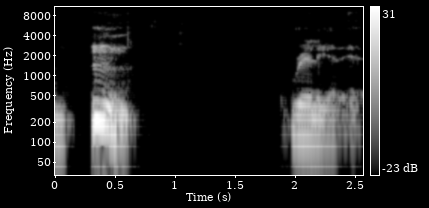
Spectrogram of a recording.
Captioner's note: clears throat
